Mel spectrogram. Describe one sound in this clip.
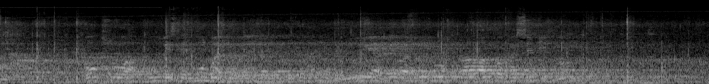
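An elderly man speaks loudly in a large echoing hall.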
